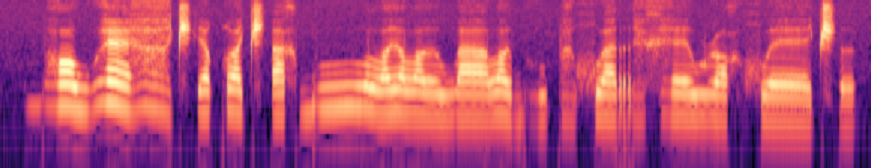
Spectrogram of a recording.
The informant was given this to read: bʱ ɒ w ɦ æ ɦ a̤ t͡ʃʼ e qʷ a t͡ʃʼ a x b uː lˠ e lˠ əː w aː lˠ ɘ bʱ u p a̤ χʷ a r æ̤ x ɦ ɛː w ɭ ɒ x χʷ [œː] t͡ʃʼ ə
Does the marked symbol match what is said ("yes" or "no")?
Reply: no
